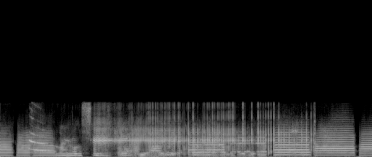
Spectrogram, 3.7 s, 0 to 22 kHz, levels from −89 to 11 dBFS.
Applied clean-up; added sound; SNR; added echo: neural diffusion model UNIVERSE++.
